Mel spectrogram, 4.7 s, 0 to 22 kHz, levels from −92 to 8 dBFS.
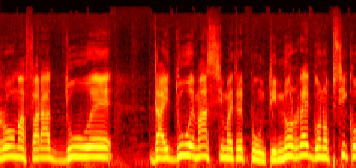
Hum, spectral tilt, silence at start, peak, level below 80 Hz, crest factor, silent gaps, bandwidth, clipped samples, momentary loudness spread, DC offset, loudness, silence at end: none; -6 dB/octave; 0 s; -6 dBFS; -50 dBFS; 14 dB; none; 16 kHz; under 0.1%; 6 LU; under 0.1%; -19 LUFS; 0 s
